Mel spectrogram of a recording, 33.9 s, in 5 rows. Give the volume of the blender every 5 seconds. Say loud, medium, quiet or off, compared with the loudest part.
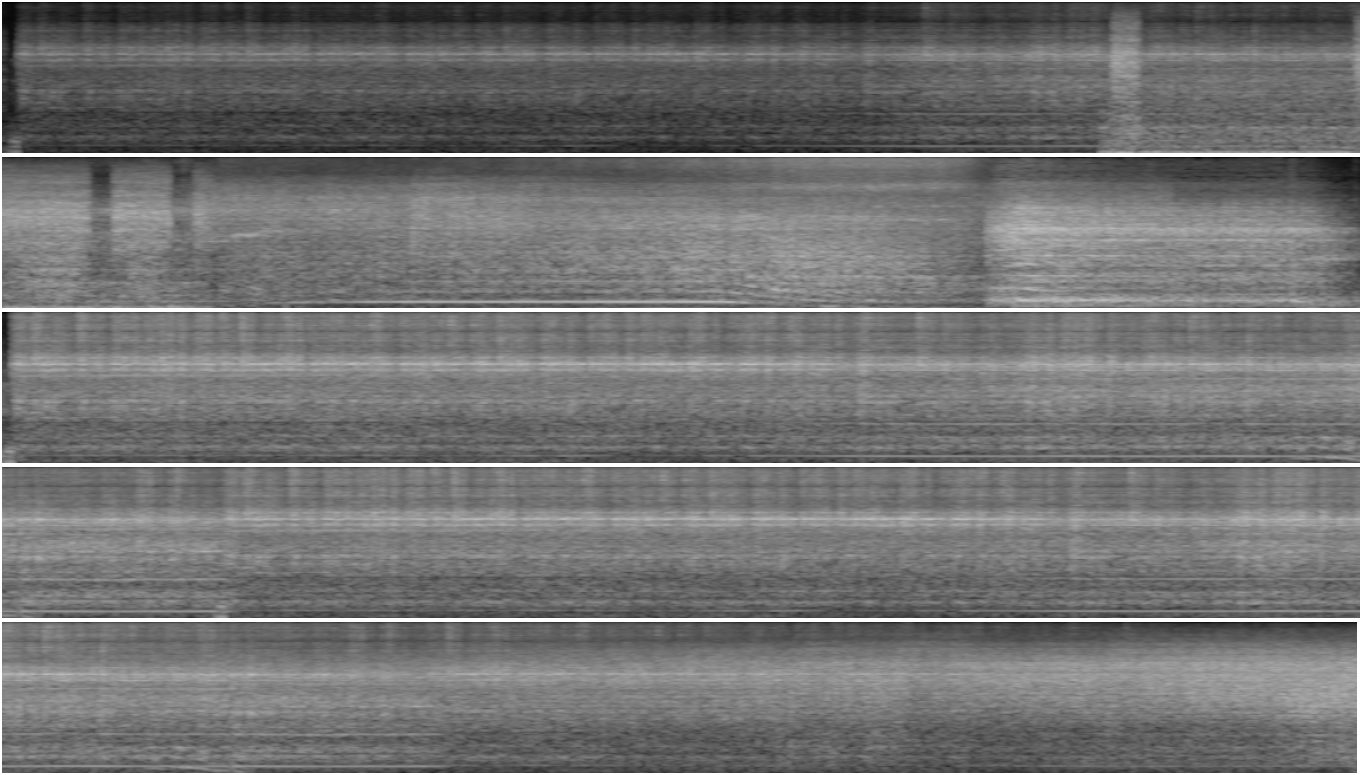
quiet, medium, loud, loud, loud, loud, medium.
